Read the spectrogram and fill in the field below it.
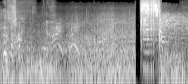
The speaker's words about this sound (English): The wind is so bad here in Palm Springs that it caused the stoplight to fall over.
